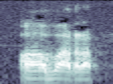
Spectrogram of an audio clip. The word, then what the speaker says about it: Avara: This is the 20th anniversary of Avara, or Avara, or Avara, however you like to pronounce it. Avara. There you go. Spoken by a real-life Finnish person. The definitive. He knows what he's talking about.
